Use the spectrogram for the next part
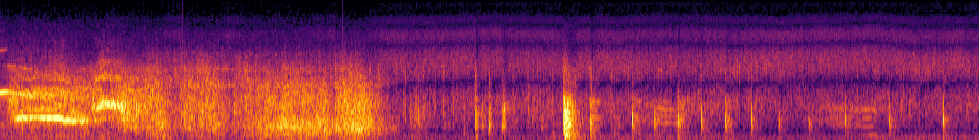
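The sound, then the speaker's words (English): A car skids loudly and harshly at night for several seconds in an accident, cuts off abruptly, then a thud and a scattering of small clicks and debris taps follow in the quieter aftermath. “What's another car doing out this time of night? Get out of my way. Watch out!”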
